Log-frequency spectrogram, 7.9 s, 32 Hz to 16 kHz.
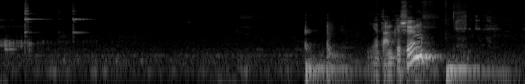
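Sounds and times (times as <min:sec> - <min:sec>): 
sharp glass clinks: 0:00.3 - 0:01.5
speech: 0:05.7 - 0:06.6.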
